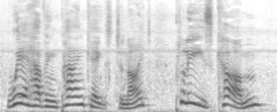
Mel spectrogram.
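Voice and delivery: high, eager blurt. Acted. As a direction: blurt it out excitedly. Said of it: "Adika blurted out".

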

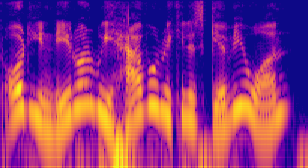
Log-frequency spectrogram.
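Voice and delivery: high, lilting helpful voice; retold friendly shop-clerk singsong; polite offer. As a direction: offer it sweetly, pitched well up. Acting his polite offer to customer.

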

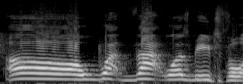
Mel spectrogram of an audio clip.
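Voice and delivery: high, loud burst of delight; thrilled outburst. Acted. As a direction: gasp in awe at the shot. Commentator thrilled by a shot.

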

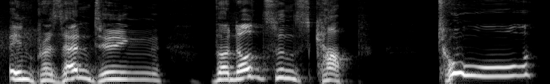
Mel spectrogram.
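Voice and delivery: slow, loud royal proclamation; pompous king. Acted. The king addressing the crowd, slow and pompous. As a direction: boom it out grandly and slowly. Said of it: "announced the king".

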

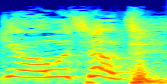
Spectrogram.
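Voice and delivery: high, excited bro voice; bro greeting. Retold or imitated. Buddy greeting an old dorm neighbor, imitated high and eager. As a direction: mimic the dude greeting like an old pal. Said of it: "he's like".

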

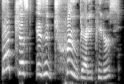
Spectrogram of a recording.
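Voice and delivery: high, loud, drawn-out tearful protest; upset child wailing to her father; about to cry. Acted. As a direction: deny it on the verge of tears. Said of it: "sounded as though she was about to cry".

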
